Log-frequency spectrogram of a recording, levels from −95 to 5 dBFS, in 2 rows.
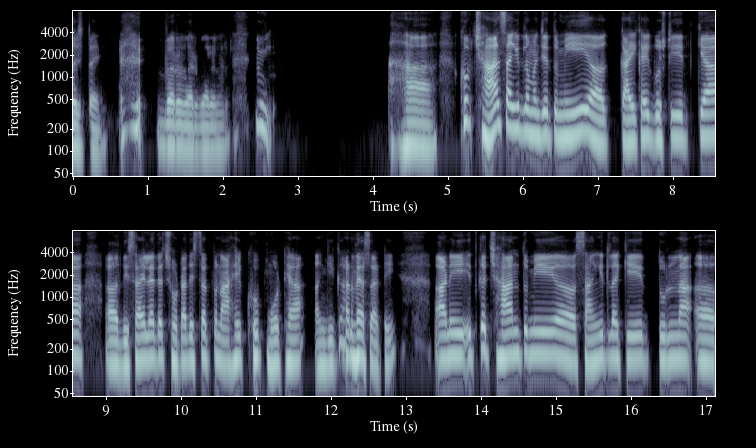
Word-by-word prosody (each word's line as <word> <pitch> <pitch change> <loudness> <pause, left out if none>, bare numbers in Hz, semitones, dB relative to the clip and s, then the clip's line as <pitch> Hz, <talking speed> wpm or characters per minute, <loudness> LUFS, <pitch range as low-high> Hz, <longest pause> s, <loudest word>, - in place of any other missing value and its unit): गोष्ट 110 -2 -2
आहे. 100 - -5 0.9
बरोबर, 115 -3 0
बरोबर. 110 +2 -6
तुम्ही 180 +6 -6 1.6
हां, 120 -1 0 0.3
खूप 255 0 +1
छान 175 +4 +7
सांगितलं 200 -4 +3
म्हणजे 170 -1 +2
तुम्ही. 165 +3 +3
अ, 150 -5 +4 0.3
काही, 135 -1 +3
काही 155 +4 0
गोष्टी 150 +1 -2
इतक्या 160 +3 0 0.5
अ, 130 0 +1
दिसायला 145 +5 +1
त्या 155 0 -1
छोट्या 140 -1 0
दिसतात, 145 +3 -2
पण 150 -3 -2
आहे 130 +3 +1
खूप 155 -2 -3
मोठ्या 135 +2 0 0.2
अंगीकारण्यासाठी 130 +1 -1 0.6
आणि 160 +2 +3
इतकं 160 +4 -1
छान 160 +2 +3
तुम्ही 170 -1 +1
अ, 155 -4 +2
सांगितलं, 150 +4 -2
की 150 0 0 0.2
तुलना 150 +1 0
अ, 140 0 -2
150 Hz, 125 wpm, -24 LUFS, 130-160 Hz, 1.6 s, छान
